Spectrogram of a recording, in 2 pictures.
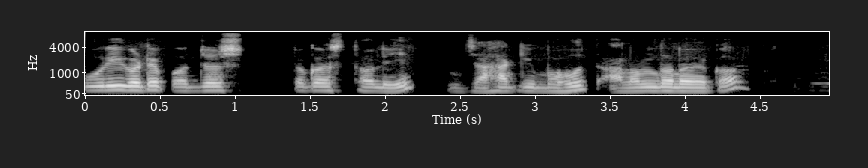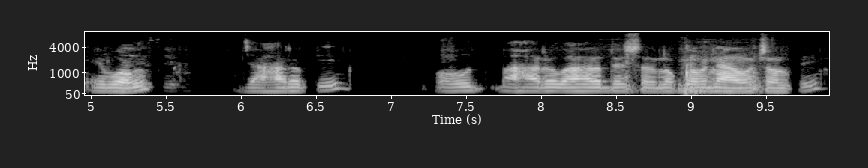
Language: Odia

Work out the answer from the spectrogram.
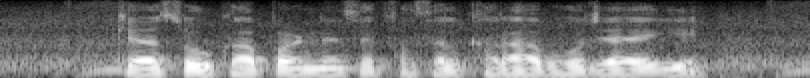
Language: Hindi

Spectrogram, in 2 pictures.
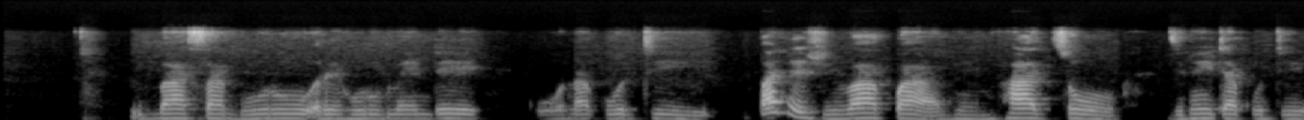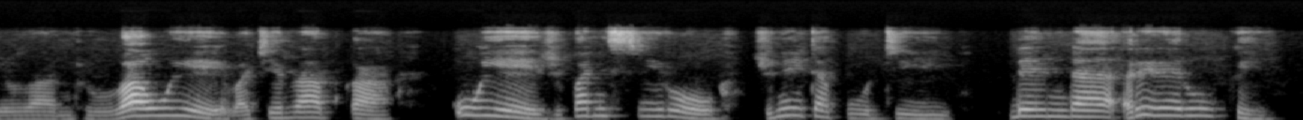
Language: Ndau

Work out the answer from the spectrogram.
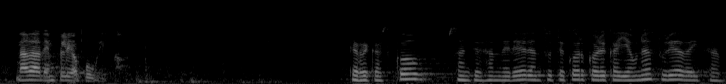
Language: Basque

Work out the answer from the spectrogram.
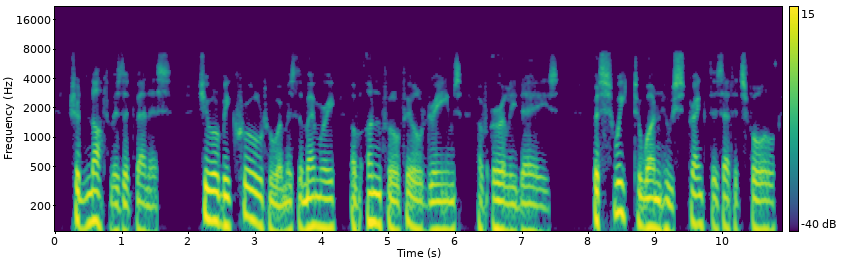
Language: English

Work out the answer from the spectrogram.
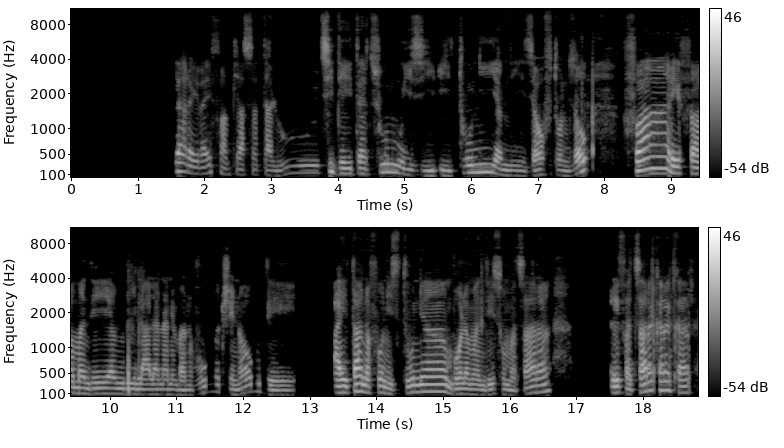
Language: Malagasy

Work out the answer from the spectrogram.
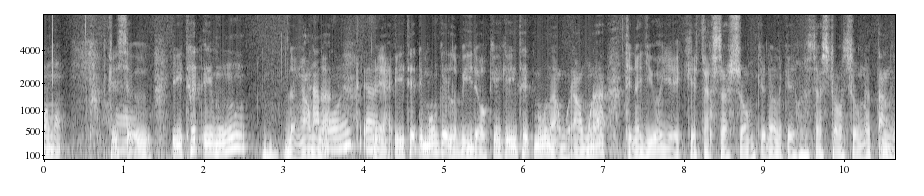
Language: Vietnamese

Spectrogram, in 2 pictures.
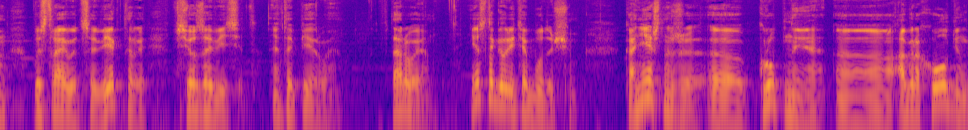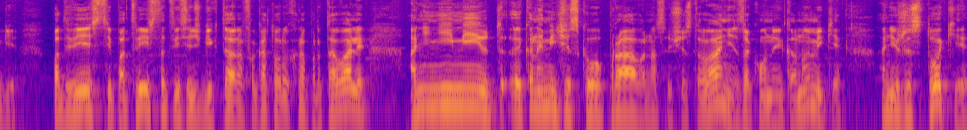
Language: Russian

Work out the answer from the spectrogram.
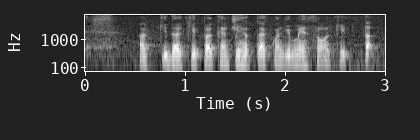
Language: Portuguese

